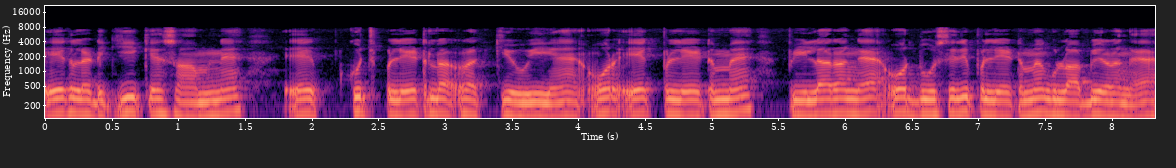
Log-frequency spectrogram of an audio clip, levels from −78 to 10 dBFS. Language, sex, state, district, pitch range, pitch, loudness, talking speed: Hindi, male, Uttar Pradesh, Shamli, 125-140 Hz, 135 Hz, -15 LUFS, 180 wpm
